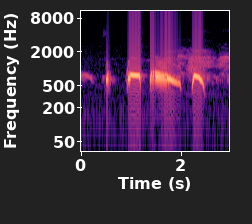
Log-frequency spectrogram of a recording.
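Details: Spotted dove kept as a decoy bird, calling to provoke wild males: a soft short coo, a brief note, a steady hooting coo, then a long buzzy coo sliding down in pitch and a final arched coo.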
